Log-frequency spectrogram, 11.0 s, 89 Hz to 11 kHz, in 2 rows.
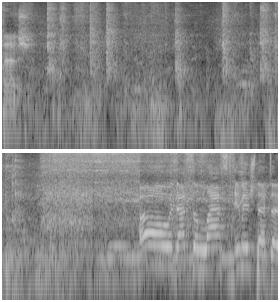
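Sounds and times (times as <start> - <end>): robots clanking and scraping: 0.3 - 11.0.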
